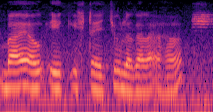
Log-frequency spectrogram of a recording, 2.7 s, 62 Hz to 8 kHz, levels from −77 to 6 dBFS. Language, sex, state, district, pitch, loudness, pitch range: Bhojpuri, female, Uttar Pradesh, Gorakhpur, 165 Hz, -16 LUFS, 150-180 Hz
